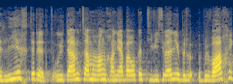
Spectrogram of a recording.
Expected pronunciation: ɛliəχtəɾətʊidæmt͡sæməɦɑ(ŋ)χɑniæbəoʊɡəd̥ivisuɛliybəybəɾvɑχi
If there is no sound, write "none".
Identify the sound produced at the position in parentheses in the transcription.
ŋ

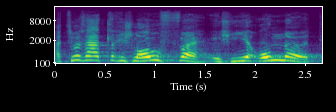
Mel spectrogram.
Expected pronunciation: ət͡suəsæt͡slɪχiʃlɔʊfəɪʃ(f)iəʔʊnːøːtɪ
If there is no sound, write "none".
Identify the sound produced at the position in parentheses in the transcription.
h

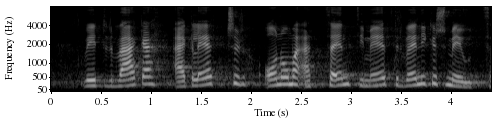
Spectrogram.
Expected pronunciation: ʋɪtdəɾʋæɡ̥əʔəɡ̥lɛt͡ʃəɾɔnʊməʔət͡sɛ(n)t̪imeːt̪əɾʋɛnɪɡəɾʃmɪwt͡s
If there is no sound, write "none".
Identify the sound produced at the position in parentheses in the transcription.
n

